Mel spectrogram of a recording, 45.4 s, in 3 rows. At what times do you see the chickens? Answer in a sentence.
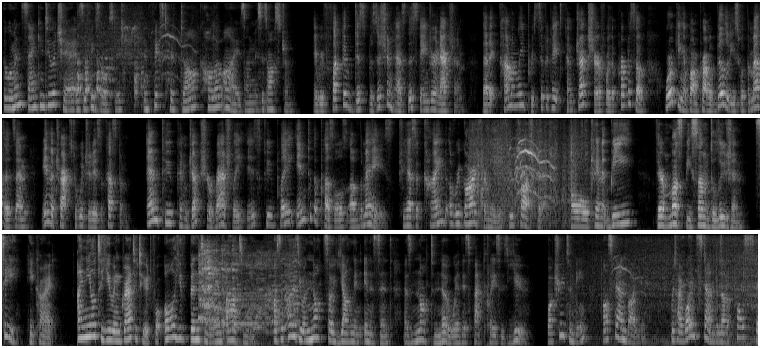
The chickens can be heard from 1.4 to 2.8 s and from 34.2 to 36.2 s.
